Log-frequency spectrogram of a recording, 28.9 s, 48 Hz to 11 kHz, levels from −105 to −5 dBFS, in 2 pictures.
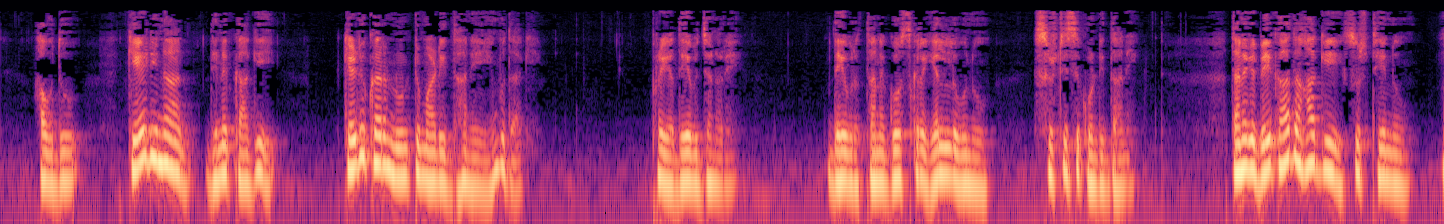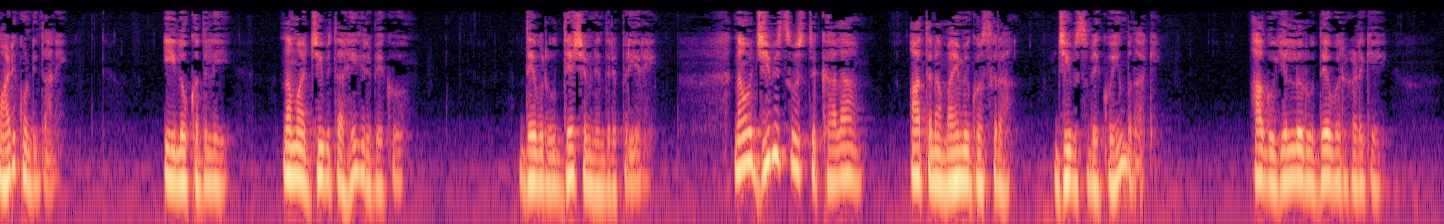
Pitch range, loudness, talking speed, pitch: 95-145 Hz, -21 LUFS, 75 wpm, 130 Hz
